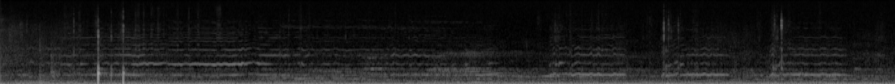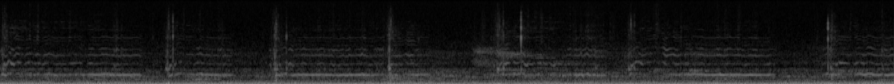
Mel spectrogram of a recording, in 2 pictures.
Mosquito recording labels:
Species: Anopheles arabiensis; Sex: female; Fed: unfed; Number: one; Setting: cup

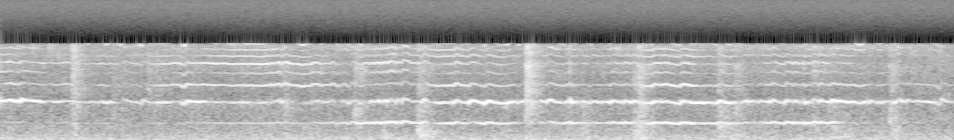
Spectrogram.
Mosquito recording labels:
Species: mosquito; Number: one; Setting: cup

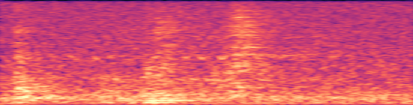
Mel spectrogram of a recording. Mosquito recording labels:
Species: Anopheles gambiae s.s.; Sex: female; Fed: unfed; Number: one; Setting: insect culture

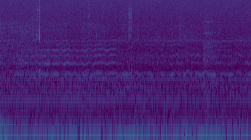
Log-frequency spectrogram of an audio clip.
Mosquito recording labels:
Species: Anopheles arabiensis; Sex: female; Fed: unfed; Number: one; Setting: cup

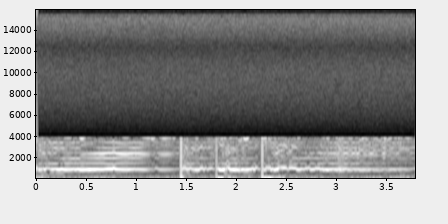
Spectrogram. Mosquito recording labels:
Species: mosquito; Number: one; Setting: cup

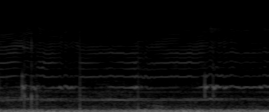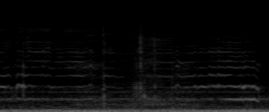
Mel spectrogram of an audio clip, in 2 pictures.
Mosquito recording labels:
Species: Culex quinquefasciatus; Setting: cup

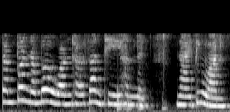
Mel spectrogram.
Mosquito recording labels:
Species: no mosquito; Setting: cup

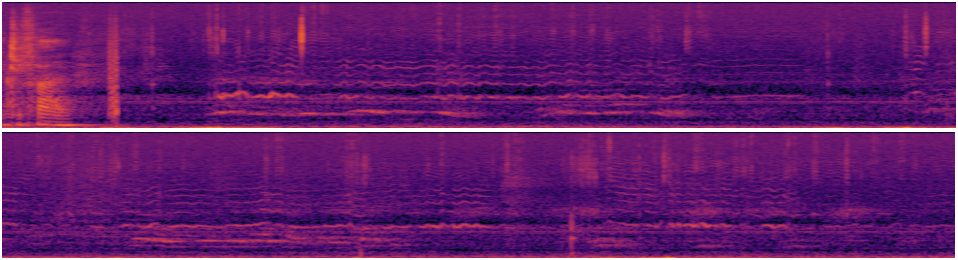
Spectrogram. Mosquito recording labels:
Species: Anopheles arabiensis; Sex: female; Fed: unfed; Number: one; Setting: cup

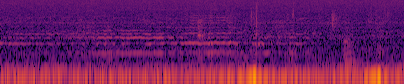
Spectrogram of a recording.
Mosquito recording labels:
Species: Anopheles arabiensis; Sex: female; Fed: unfed; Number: one; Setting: cup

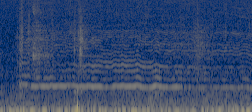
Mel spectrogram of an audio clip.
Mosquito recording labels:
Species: Mansonia africanus; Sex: female; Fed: unfed; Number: one; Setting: cup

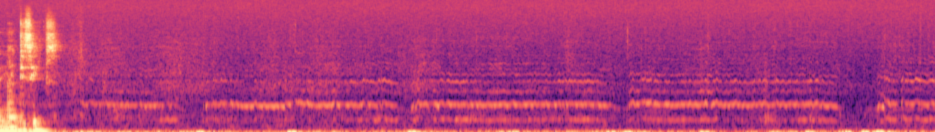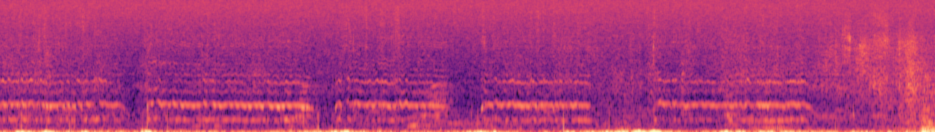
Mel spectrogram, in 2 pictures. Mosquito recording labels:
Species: Anopheles arabiensis; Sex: female; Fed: unfed; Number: one; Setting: cup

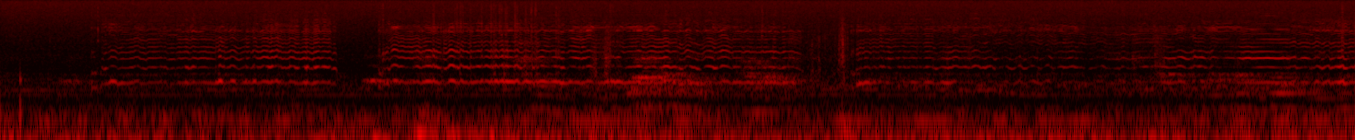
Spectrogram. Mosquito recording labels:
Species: Culex pipiens complex; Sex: female; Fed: unfed; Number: one; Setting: cup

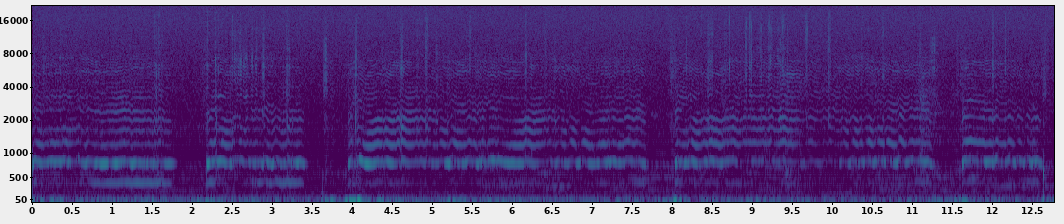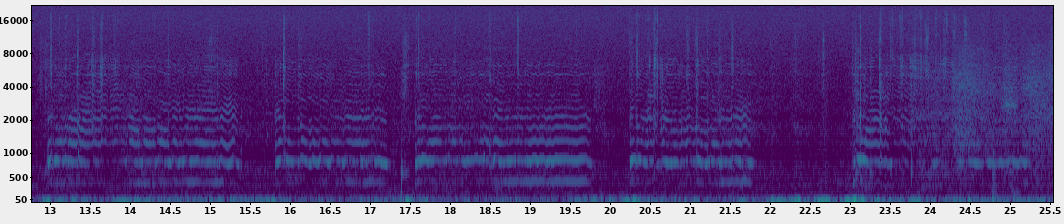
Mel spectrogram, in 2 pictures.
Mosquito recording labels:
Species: Mansonia uniformis; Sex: female; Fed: unfed; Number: one; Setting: cup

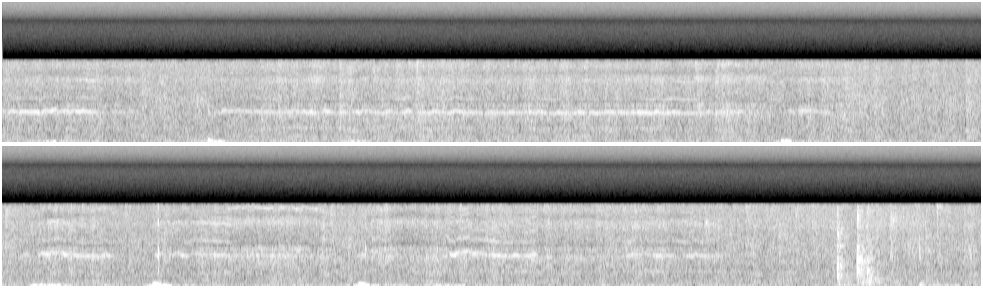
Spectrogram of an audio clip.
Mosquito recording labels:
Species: mosquito; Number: one; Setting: cup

